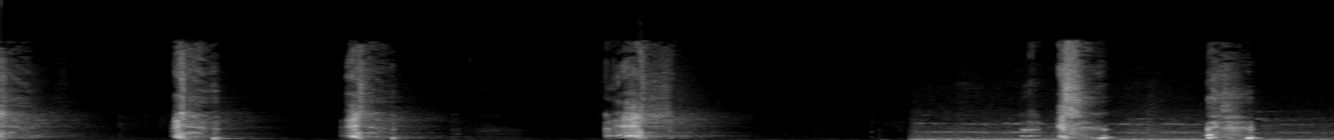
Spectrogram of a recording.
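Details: sneezing: Six quick, explosive sneezes in a row from a compilation of rapid sneezes, the last two over faint background music; an ordinary sneezing fit.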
